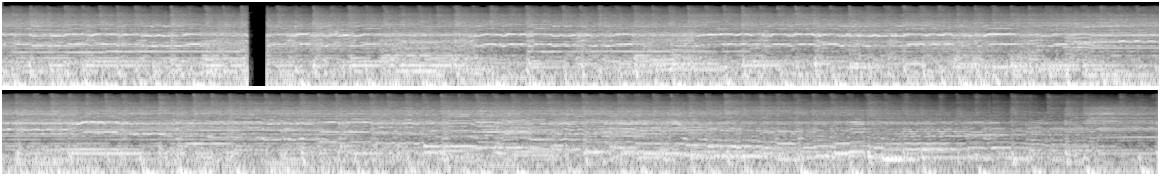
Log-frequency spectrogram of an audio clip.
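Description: Live rock band under an electric slide guitar solo played on a Gibson SG, its lead line singing and gliding between notes over drums, bass and rhythm guitar, heard through a phone recording in a large arena. The audio cuts out for an instant about two and a half seconds in, and the band thins out near the end.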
